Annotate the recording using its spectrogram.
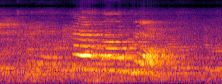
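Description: Speech only: performers on stage speaking or calling out in raised, high-pitched voices, loudest a little under a second in.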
